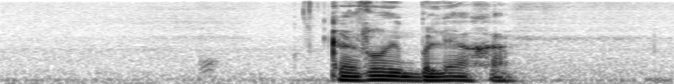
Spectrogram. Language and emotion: Russian, neutral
